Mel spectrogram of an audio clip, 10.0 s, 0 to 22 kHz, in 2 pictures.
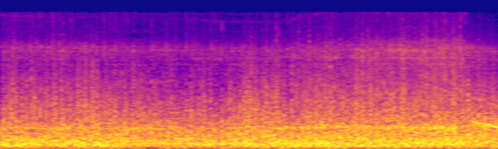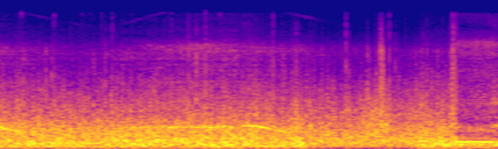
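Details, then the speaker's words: Seat Toledo 1.9 TDI with a rotted-through exhaust pipe: loud raspy diesel rumble swelling with each rev and popping when throttle is released, an exhaust leak. "žodžiu spaudi gazą ir kai atleidi toks poovą kaip suveikimas [Muzika] gaunasi nežinau ar girdisi bet tikiuosi"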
